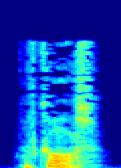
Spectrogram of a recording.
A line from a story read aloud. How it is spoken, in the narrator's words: Alex said softly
